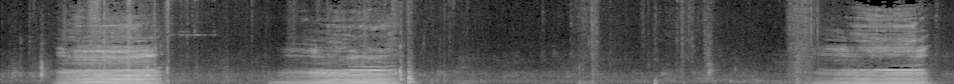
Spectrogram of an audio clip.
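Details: A cow in a barn gives three long, deep moos, each drawn out for over a second before tailing off.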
